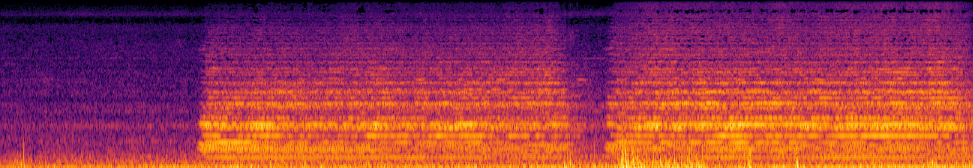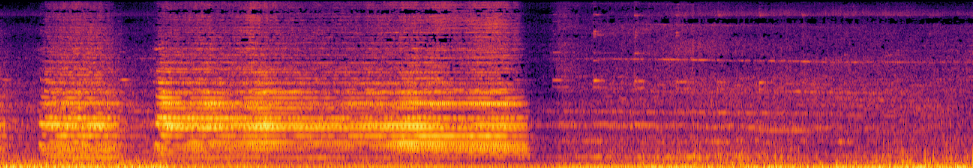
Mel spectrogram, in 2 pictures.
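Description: Norfolk Southern freight locomotive's multi-note air horn sounding the grade-crossing signal in four blasts: long, long, short, long. Under it the train rumbles steadily, and the rumble of the passing tank train carries on after the horn stops near the end.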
